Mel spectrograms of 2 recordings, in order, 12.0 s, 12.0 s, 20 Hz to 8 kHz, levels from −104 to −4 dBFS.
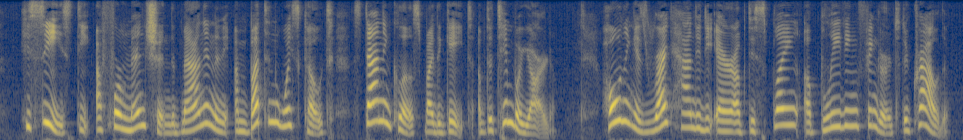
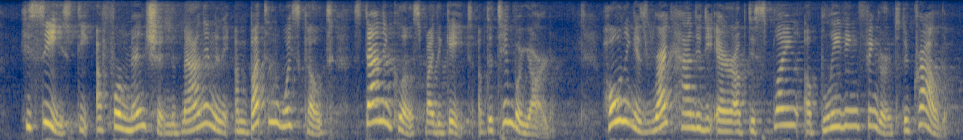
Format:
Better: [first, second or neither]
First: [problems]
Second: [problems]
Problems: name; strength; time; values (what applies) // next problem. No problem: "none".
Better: first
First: none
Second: room echo; dies away in 2.9 s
